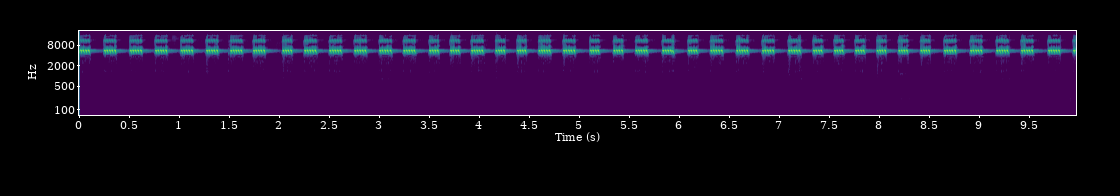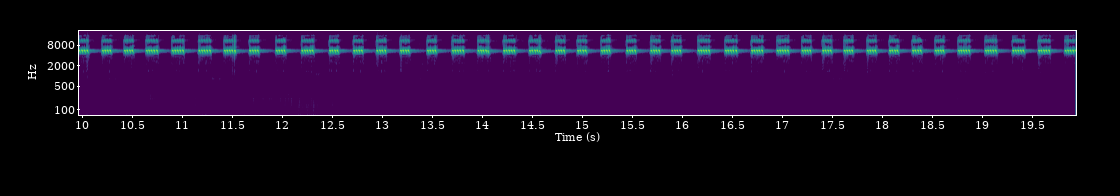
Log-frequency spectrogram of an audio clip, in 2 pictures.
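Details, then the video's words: Summer-evening chirping of a male cricket, with shrill, clipped chirps repeating about four times a second, very uniform in pitch and loudness, a thin upper overtone above them, and nothing else audible. "Cricket Chirping Sound Effect"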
